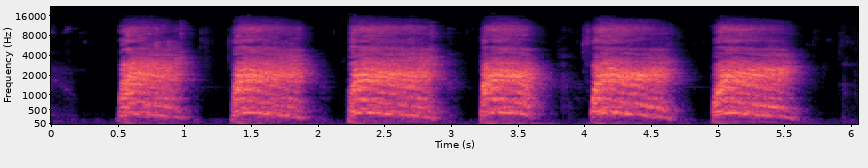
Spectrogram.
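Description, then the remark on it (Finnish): Six harsh, raspy crow caws blown on a bird-call instrument, evenly spaced in a steady rhythm, loud with short silences between and no talking. “Sitten ihana varis.”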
